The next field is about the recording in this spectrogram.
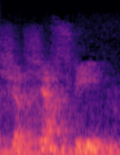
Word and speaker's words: Krzyzewski: It's Krzyzewski, Mike Krzyzewski.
